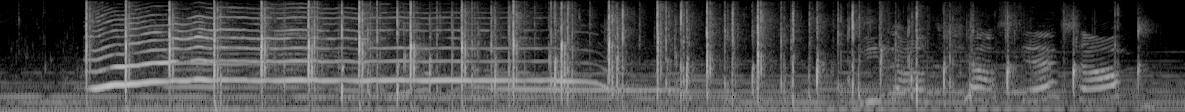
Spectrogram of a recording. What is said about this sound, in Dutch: Dus ehm, ik zou zeggen, eh, allereerst een heel groot applaus voor jezelf.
